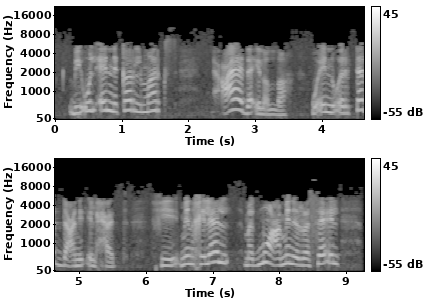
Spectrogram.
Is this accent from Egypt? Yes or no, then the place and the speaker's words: yes; Egypt; شعرت بفخر اني مصرية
